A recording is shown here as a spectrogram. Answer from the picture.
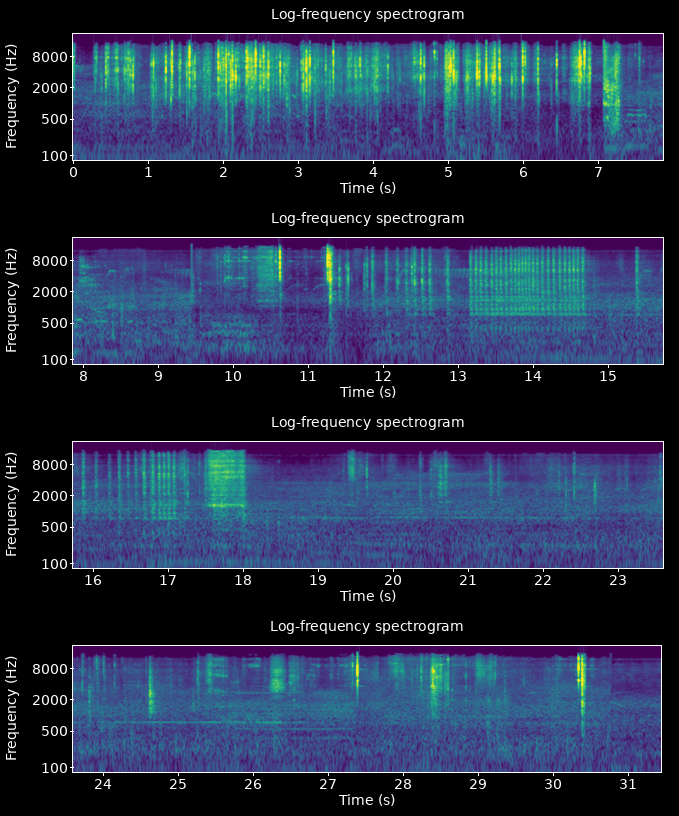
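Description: Close handling of a plastic bait bag: crinkling and clicking, densest in the first several seconds, then quieter scattered handling noise as a soft-plastic swimbait is rigged, over a low steady rumble.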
